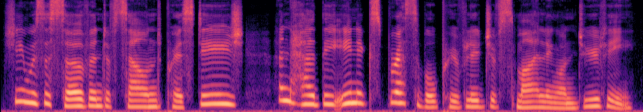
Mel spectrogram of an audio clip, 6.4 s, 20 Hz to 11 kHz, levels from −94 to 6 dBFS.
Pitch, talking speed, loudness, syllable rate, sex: 220 Hz, 150 wpm, -16 LUFS, 4.7 syllables/s, female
